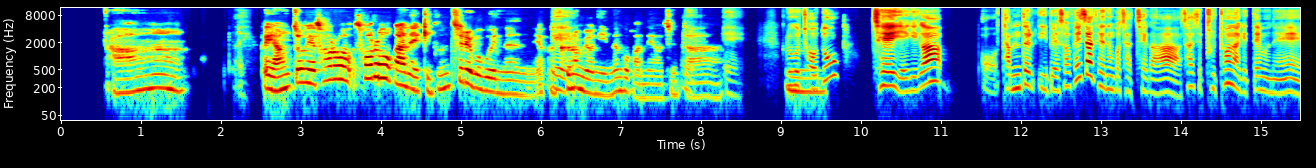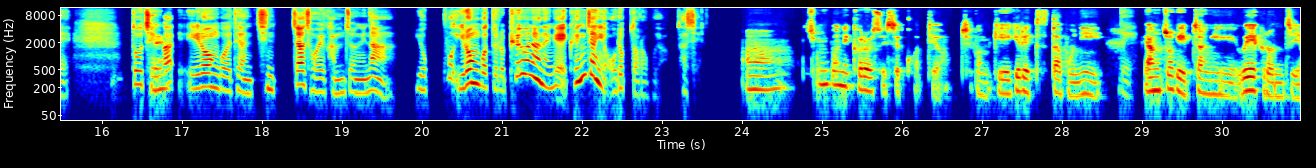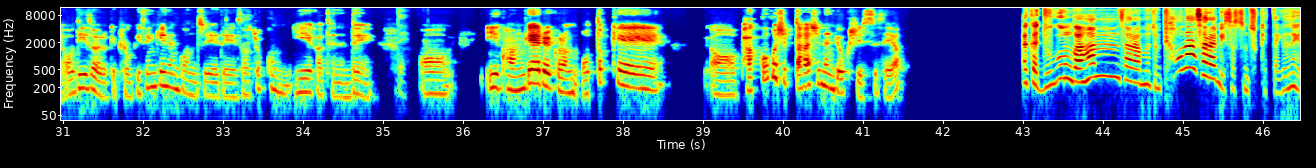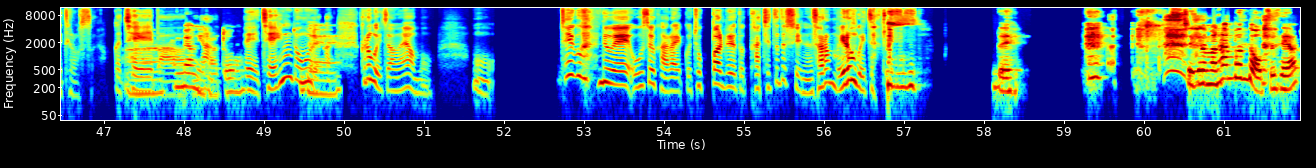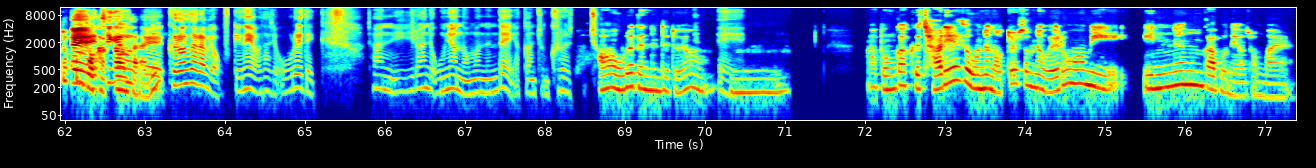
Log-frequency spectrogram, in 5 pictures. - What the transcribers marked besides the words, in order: other background noise; tapping; "남들" said as "담들"; laughing while speaking: "퇴근 후에"; laughing while speaking: "뭐 이런 거 있잖아요"; laugh; laughing while speaking: "네"; laugh; laugh
- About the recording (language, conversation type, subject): Korean, advice, 남들이 기대하는 모습과 제 진짜 욕구를 어떻게 조율할 수 있을까요?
